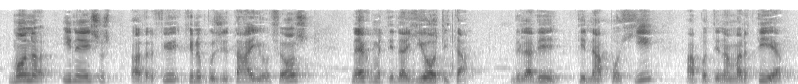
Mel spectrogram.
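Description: An older man preaches with a high voice that swings widely in pitch. He is emphatic and repetitive, often turning to his listeners as brothers. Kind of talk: sermon.

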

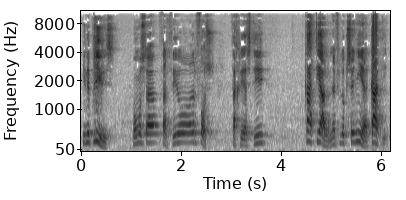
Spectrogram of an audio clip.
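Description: Greek-style preacher man, slightly high voice. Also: animated. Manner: storytelling with colloquial asides; addresses congregation as dear brothers. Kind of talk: sermon.

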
